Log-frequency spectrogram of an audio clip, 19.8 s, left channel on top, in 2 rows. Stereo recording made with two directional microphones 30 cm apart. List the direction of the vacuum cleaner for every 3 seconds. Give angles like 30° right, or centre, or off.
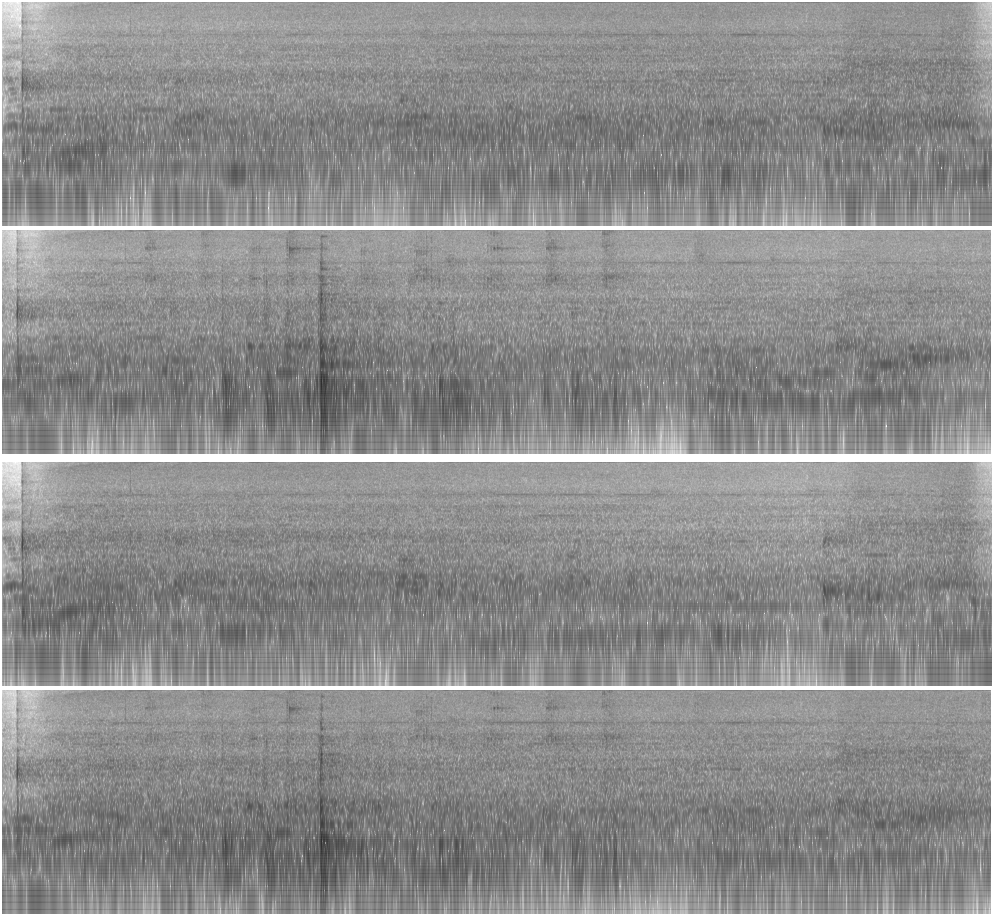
30° right, centre, 30° left, 10° right, 20° right, 20° right, 20° right.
